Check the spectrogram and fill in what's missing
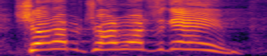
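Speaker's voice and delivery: high, loud hammed-up yell at the kids; mock-exasperated shout. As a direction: play a frustrated dad yelling. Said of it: "you're yelling at your kids".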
